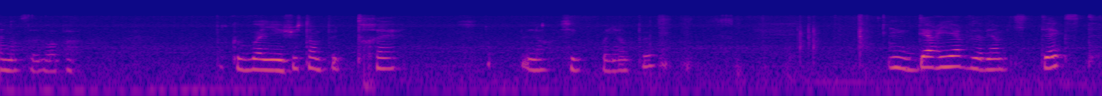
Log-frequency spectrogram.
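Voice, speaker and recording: Woman chatting thru a makeup review, kinda high mellow voice, says sorry a lot, faint hiss. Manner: chatty, hesitant, apologizing often. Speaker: beauty vlogger.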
